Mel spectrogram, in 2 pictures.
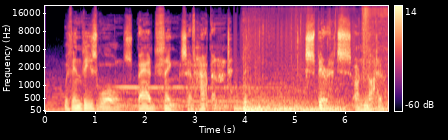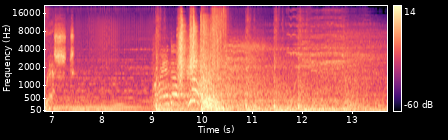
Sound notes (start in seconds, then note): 3.9 fire ignites; 9.4 gunshot; 11.1 dramatic music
